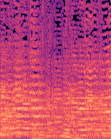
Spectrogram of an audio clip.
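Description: String section of a chamber orchestra (violins, violas, cellos, double bass) playing sustained chords over a low cello and bass line that moves to a new note a few times.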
